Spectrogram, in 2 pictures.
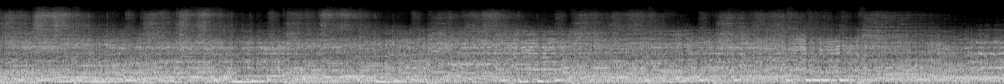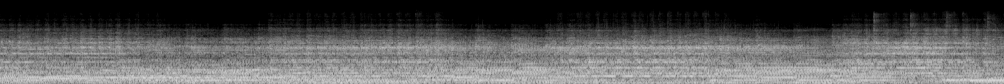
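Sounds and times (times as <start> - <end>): live rock band with distorted guitars: 0.0 - 20.0.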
